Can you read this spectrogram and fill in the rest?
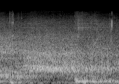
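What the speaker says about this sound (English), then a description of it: "Chant of defense from this capacity crowd here in New Jersey" Capacity arena crowd in New Jersey chanting during a 2002 NBA Finals game between the Lakers and Nets, a loud, dense roar of many voices filling the space, brief and continuous.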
